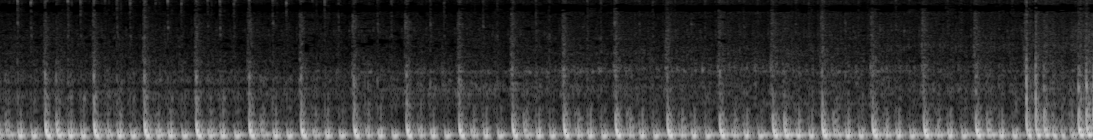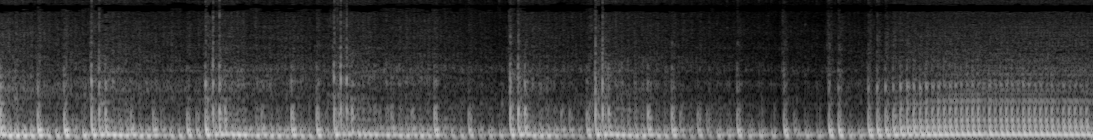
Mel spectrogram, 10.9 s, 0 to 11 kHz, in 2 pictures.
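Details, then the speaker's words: Freshly built custom 300cc big-bore Honda Grom single with stroker crank, just started before dyno tuning: uneven lumpy firing that stumbles and surges instead of settling; rough running, tune still needs work, stalls when cold. "so I got to work on the tune it's still kind of stalled when it's cold but I'm really just starting it and getting it running right now"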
